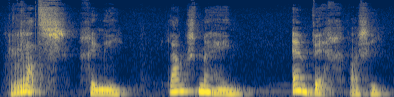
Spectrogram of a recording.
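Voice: medium pitch, lively intonation, slow pace, warm tone. A reader voicing a flustered, stout male zookeeper in a storybook reading, stammering and out of breath, then gloomy. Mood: distressed.

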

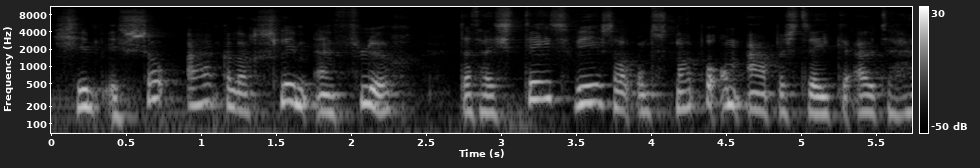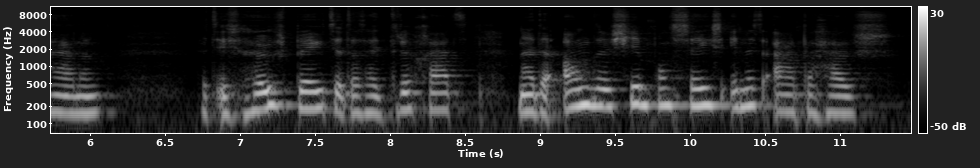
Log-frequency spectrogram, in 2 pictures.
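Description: A serious, gentle father from a children's storybook speaks earnestly to his little daughter, as the reader puts him on. His voice sounds very dark and mellow. He is calm rather than showy, an everyday dad. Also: medium pitch, normal speed, natural voice. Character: stern kindly father of a little girl. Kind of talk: storybook reading.

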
